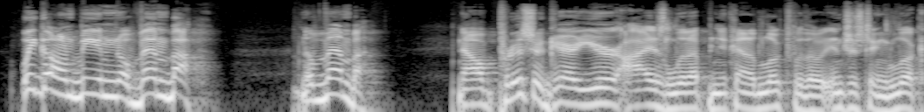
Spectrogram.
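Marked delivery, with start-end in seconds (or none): 0.2-2.9 imitated Detroit accent, higher pitch. Repeating a played line back, imitating a Motor City accent. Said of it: "Is that a total accent right there?".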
